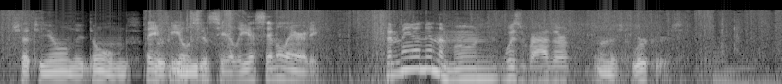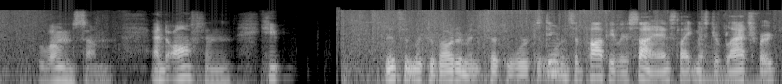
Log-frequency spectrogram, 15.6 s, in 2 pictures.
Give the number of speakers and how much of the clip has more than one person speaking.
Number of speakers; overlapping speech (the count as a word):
three, about 9%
